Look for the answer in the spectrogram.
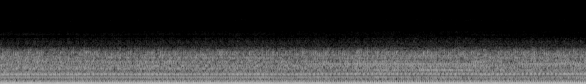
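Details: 190SL with Solex carbs, cold start on choke after sitting about a week, ambient about 65°F, no temperature on the gauge yet: steady, even idle with a deep low rumble and no misses, knocks or hunting. Starts and runs well.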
